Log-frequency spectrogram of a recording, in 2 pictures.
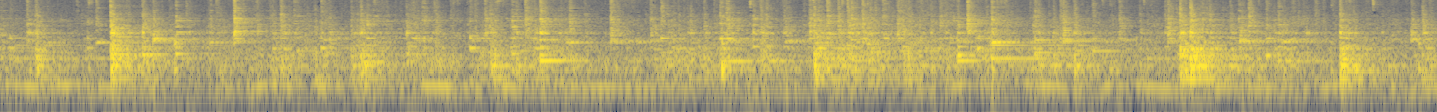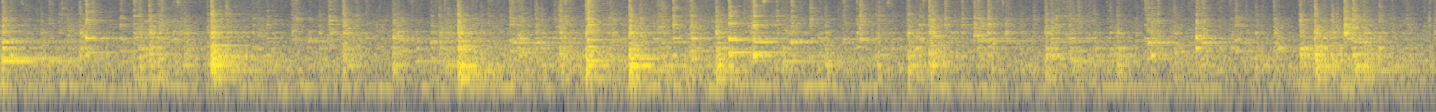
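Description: Raindrops falling on a steel tongue drum, striking its tuned tongues at random. The result is a continuous scatter of short ringing notes at many pitches, mixed with the ticks of drops hitting the metal.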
